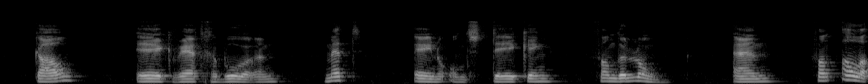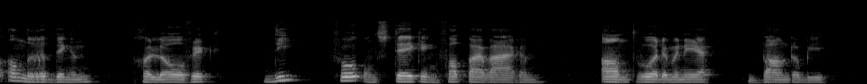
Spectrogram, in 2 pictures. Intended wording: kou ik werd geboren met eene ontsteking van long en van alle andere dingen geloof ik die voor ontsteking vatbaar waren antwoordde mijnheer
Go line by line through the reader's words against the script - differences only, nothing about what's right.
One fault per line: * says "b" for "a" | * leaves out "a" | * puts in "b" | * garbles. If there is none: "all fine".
* puts in "de"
